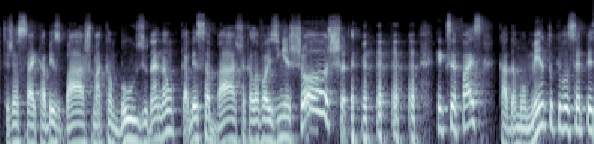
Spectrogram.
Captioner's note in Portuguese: risos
